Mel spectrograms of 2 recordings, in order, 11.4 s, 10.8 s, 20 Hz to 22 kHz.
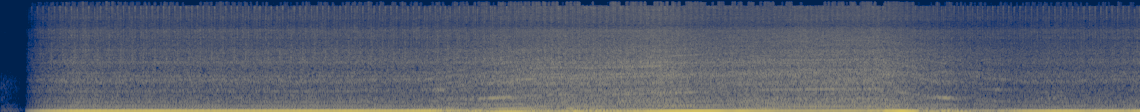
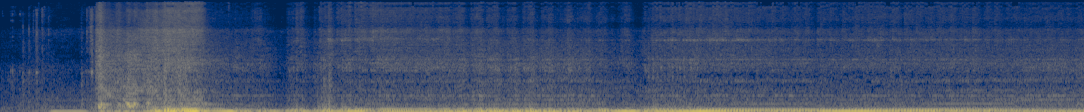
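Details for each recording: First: Mk2 VW Golf petrol engine idling high and misfiring for about a week: fast, uneven idle nearly stalling with the blue-connector sensor plugged in, runs fine unplugged; owner suspects a faulty temperature sensor. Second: Mk2 VW Golf petrol engine after a misfire and high idle were fixed. Cold start: it cranks, fires, dips briefly, then settles to a steady cold-start fast idle of about 1200 rpm, no longer excessively high. Normal.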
